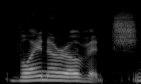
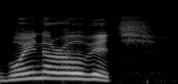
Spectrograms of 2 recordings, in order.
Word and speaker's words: Wojnarowicz: Joey wrote us a note about the pronunciation, because Joey's very, very Polish and can read the alphabet. So it's Wojnarowicz. – Wojnarowicz.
